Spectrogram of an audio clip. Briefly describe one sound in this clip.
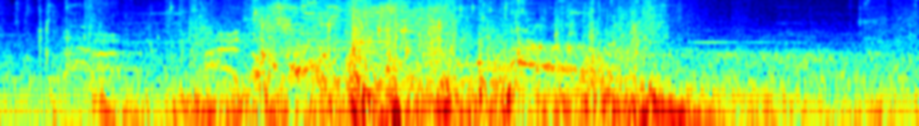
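Spell blasts and explosions crackle in a fast game battle.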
